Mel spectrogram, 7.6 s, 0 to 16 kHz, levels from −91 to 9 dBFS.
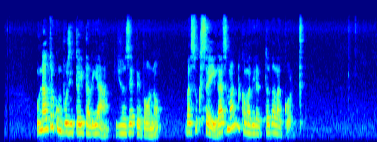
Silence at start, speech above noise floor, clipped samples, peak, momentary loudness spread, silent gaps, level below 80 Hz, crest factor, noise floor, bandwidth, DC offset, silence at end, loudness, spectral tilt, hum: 0.75 s; 37 dB; under 0.1%; -10 dBFS; 11 LU; none; -82 dBFS; 20 dB; -65 dBFS; 11.5 kHz; under 0.1%; 1.5 s; -29 LUFS; -5 dB/octave; none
